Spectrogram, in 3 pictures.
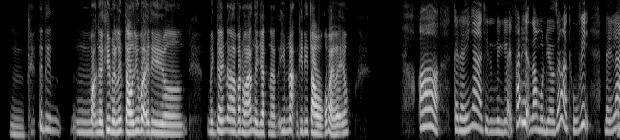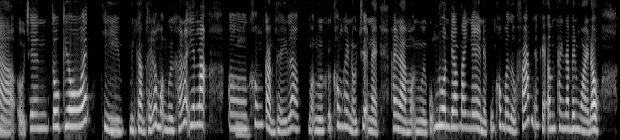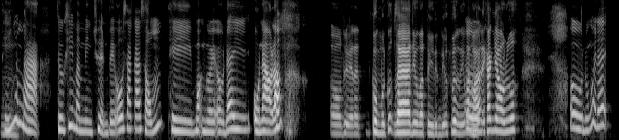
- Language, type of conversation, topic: Vietnamese, podcast, Bạn có thể kể về một lần bạn bất ngờ trước văn hóa địa phương không?
- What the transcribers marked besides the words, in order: tapping; other background noise; laughing while speaking: "lắm"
